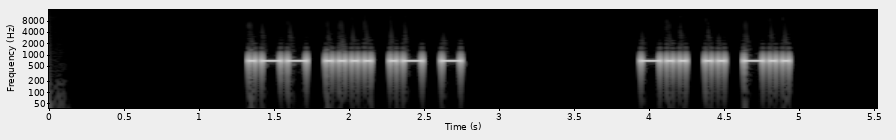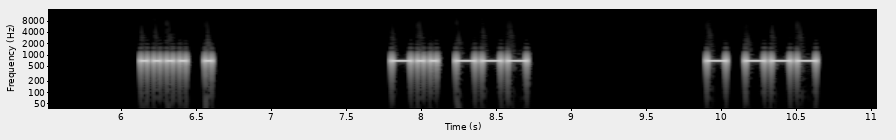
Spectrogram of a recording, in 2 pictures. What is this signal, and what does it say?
Morse code, heard as a keyed tone, about 28 wpm, 700 Hz. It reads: WHAT DID HE DO TO
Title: 4x Word-Spacing - Sentences from Top 100 Words - 28wpm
